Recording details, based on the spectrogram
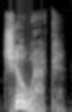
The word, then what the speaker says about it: Chilliwack: He says, hey, it is I, Kevin from Chilliwack, pronounced chill, short like an ick, and then whack. So there's the second I is silent, which...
